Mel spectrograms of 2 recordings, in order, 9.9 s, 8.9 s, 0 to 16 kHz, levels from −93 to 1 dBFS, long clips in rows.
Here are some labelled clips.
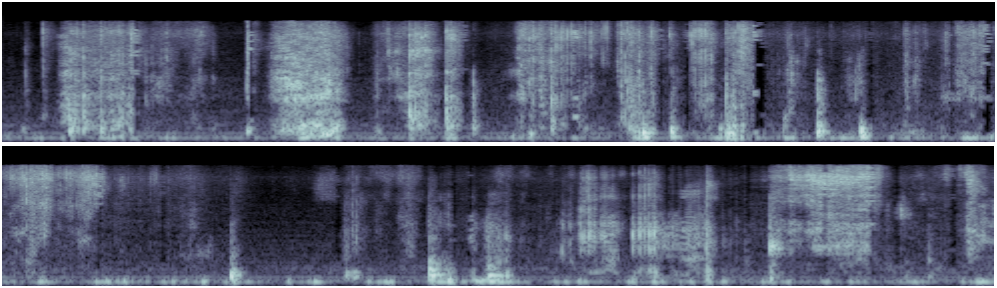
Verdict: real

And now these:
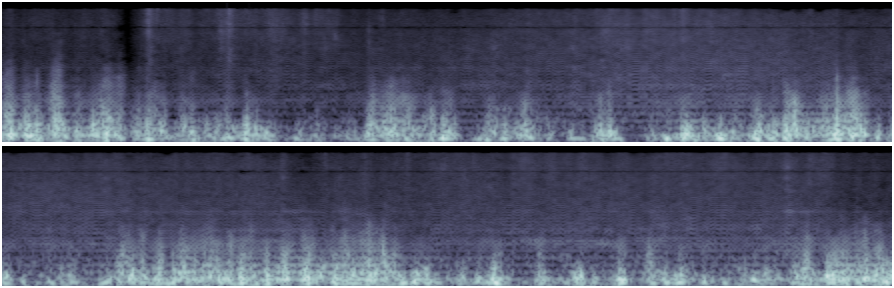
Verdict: fake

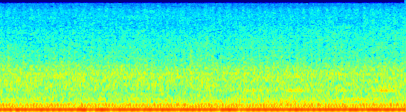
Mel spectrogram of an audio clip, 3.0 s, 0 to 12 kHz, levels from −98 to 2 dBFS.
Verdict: real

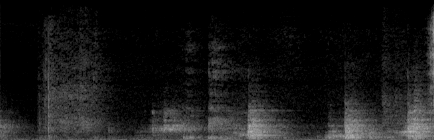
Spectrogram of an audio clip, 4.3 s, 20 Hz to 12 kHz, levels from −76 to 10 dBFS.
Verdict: real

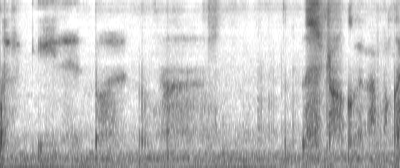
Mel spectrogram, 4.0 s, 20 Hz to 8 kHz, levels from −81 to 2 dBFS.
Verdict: fake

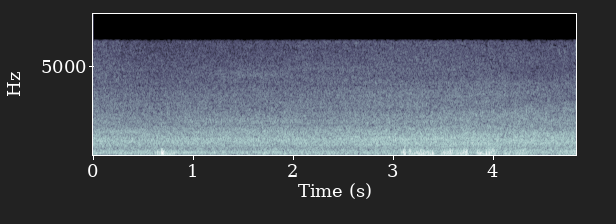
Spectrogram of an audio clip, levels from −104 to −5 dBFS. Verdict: real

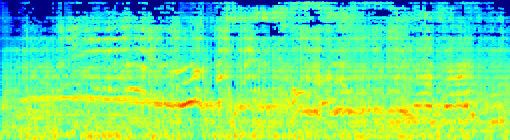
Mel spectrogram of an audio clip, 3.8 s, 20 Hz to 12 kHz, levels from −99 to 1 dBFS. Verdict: fake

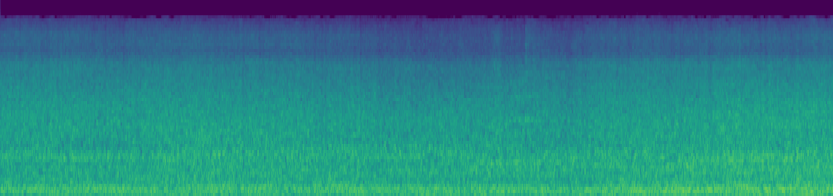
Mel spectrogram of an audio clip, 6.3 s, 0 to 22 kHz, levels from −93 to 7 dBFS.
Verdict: real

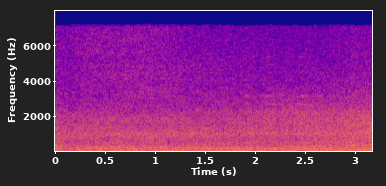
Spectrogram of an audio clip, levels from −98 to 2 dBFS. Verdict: real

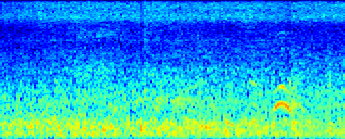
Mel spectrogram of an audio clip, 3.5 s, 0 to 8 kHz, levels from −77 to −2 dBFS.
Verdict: real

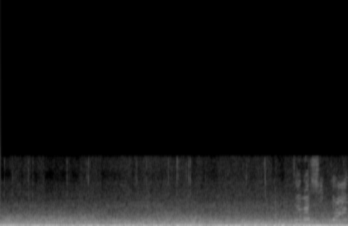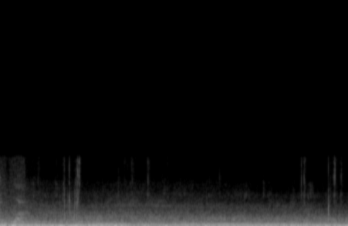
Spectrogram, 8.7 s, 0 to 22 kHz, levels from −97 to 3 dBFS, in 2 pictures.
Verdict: real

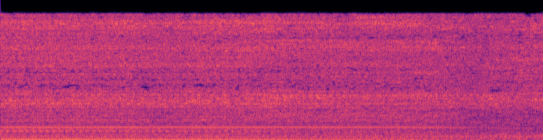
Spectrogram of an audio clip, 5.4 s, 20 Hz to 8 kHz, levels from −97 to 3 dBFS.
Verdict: real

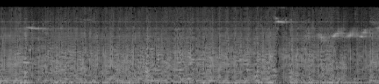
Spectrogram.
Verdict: fake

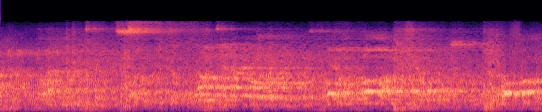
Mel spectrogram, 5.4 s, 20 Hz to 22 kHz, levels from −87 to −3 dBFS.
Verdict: fake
